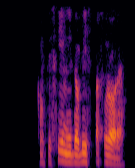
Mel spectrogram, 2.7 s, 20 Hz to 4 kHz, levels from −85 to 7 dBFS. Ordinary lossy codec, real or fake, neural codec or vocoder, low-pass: MP3, 24 kbps; real; none; 3.6 kHz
